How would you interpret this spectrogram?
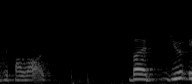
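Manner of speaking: ordinary talk, nothing marked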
